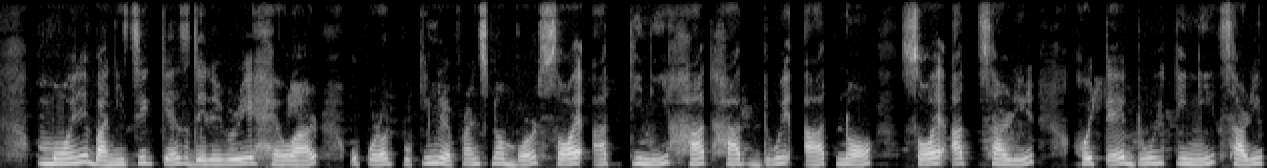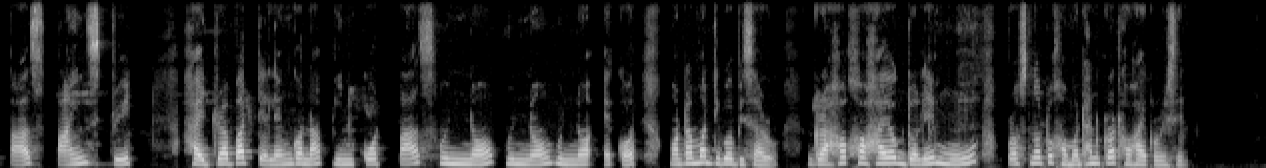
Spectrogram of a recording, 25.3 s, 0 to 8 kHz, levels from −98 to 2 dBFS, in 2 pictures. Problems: none marked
